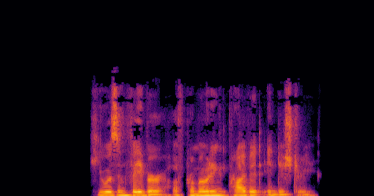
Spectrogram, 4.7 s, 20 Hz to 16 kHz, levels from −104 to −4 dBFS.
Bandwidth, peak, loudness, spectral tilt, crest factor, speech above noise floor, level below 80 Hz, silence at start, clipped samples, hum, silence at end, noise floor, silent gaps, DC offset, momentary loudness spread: 9.4 kHz; -8 dBFS; -24 LUFS; -6 dB/octave; 18 dB; over 66 dB; -46 dBFS; 1.15 s; under 0.1%; none; 0.75 s; under -90 dBFS; none; under 0.1%; 12 LU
